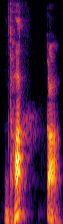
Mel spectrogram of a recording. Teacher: উপরের কটা হালকা উচ্চারিত হবে, বোঝা যাবে, কিন্তু খুব অল্প সময়ের জন্য উচ্চারিত হবে। নিচের কটা বেশি সময়ের জন্য উচ্চারিত হবে। ধাক্কা, ধয়াকারে ধা, ক হসন্ত, কয়াকারে কা, ধাক্কা।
